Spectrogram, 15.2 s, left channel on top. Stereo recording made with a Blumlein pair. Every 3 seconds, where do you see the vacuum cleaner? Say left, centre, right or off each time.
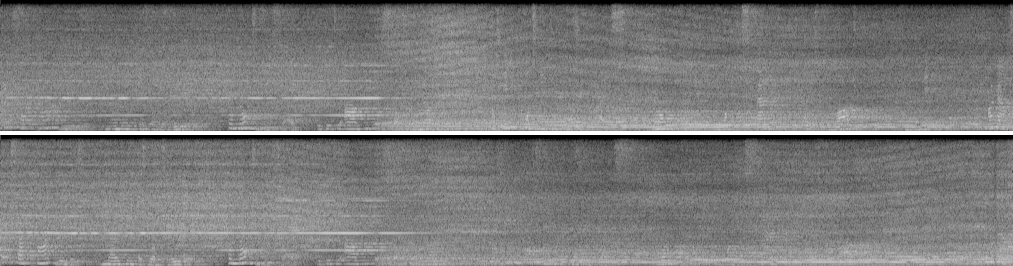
right, right, left, left, right.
